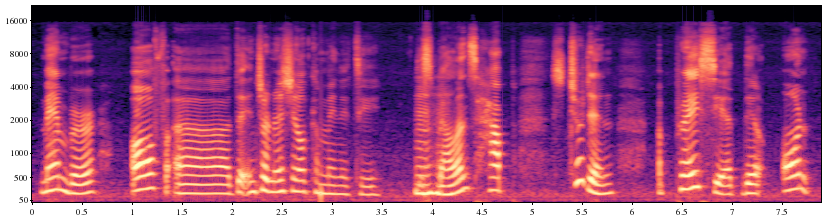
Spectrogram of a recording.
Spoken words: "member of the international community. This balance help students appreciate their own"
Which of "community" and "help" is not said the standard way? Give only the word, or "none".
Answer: help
